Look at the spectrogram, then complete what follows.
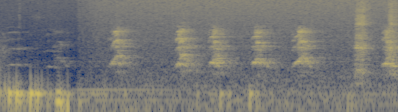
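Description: A neighbour's dog barks and howls repeatedly in the background, a string of short, yelping calls following a brief low rumble at the start.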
